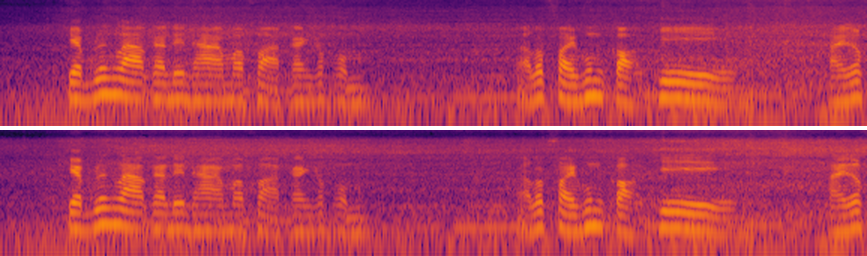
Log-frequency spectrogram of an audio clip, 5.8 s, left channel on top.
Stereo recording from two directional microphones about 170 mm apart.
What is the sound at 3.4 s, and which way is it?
Speech, 10° left (ahead or behind).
